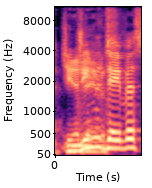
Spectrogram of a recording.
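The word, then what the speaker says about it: Geena Davis: Gina? Yeah, Gina Davis as Veronica.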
